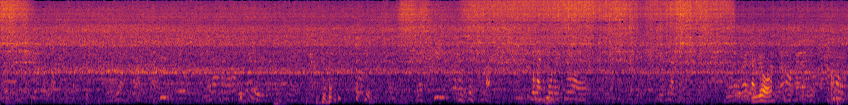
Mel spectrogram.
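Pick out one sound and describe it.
A sawmill machine hums steadily.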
